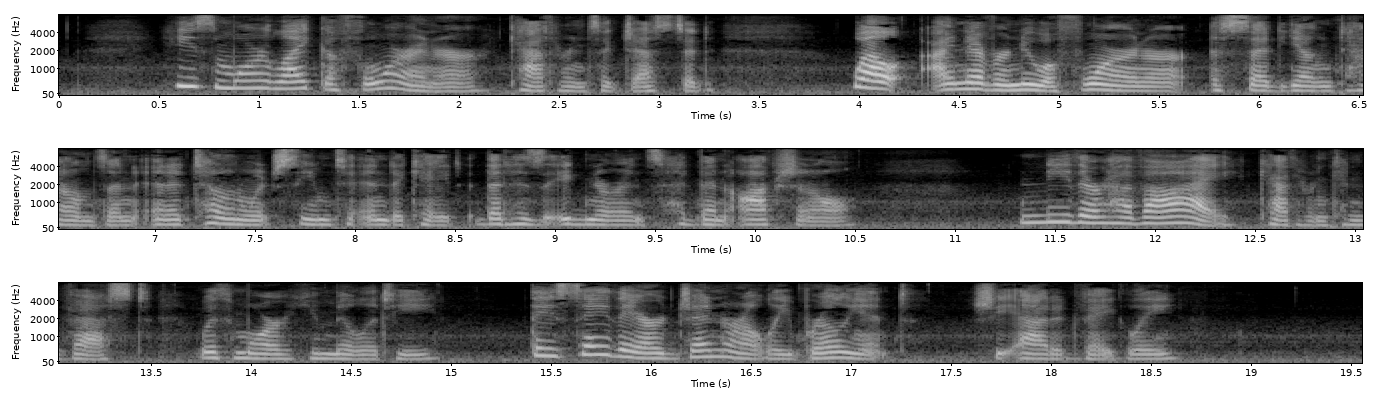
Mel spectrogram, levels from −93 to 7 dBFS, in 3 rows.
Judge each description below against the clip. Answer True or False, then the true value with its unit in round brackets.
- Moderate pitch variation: True (4.9 semitones)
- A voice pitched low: False (180 Hz)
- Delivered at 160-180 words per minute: False (140 wpm)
